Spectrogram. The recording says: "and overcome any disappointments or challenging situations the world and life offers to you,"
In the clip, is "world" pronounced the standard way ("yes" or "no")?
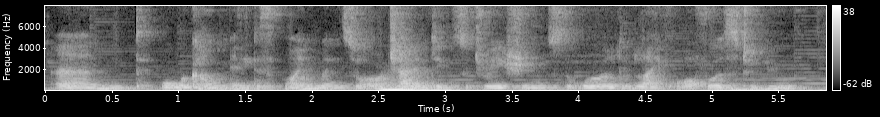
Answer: yes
